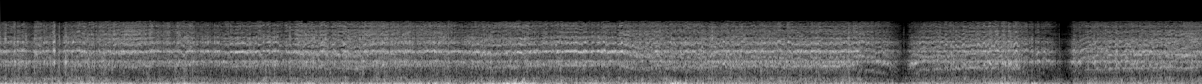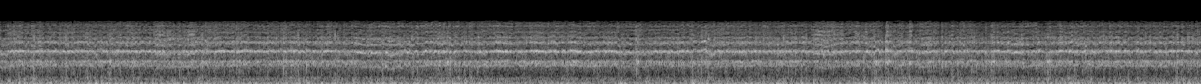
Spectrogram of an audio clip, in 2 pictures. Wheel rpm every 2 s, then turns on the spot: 230, 220, 230, 200, 140, 140, 220, 230, 230, 230, 230, 230.
none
